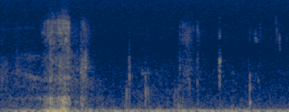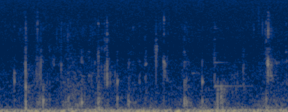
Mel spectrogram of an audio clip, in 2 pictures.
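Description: Someone eating a meal: faint, crisp biting and chewing clicks and small crunches run throughout, with a brief louder rustle near the start.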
